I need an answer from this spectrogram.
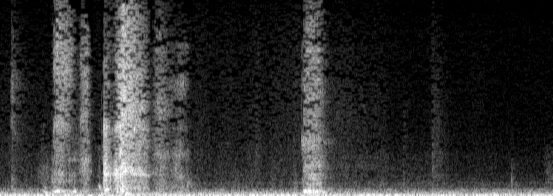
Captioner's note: gasps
